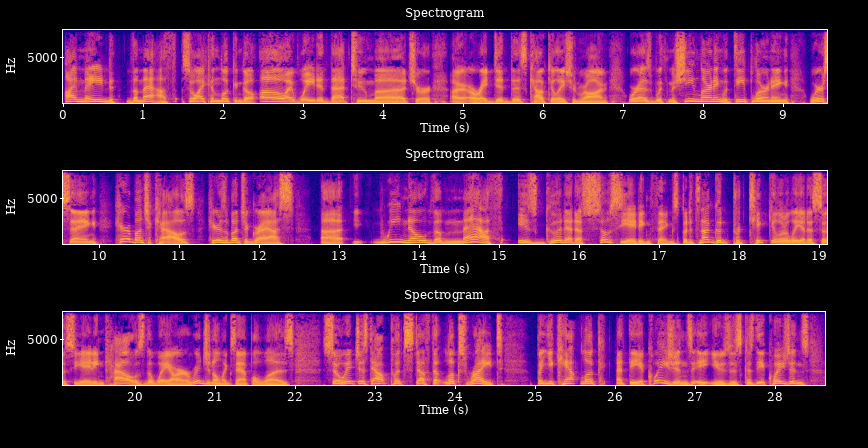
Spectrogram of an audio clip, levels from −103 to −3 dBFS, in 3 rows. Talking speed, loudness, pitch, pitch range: 185 wpm, -19 LUFS, 150 Hz, 135-185 Hz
